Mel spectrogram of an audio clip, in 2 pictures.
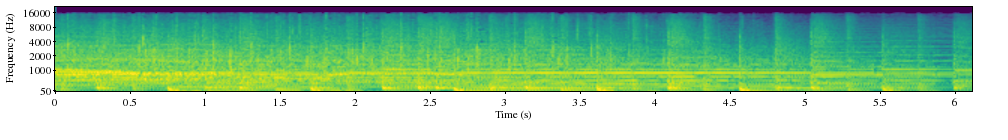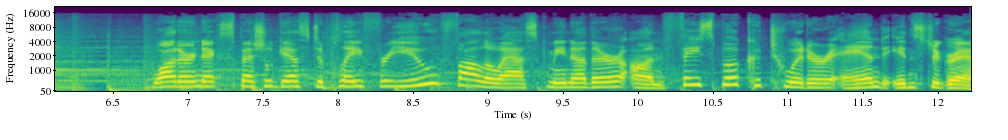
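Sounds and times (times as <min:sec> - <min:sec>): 
audience applause for a guest actress: 0:00.0 - 0:06.1
speech: 0:06.8 - 0:12.2.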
